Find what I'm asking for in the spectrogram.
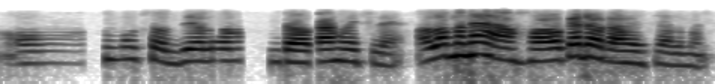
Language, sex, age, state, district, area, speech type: Assamese, female, 30-45, Assam, Golaghat, urban, conversation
